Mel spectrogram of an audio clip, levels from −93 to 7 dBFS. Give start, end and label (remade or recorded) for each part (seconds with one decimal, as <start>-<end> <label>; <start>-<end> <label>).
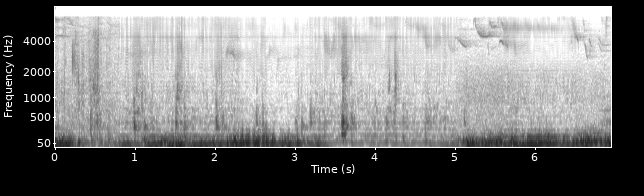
0.0-0.8 recorded; 0.8-5.0 remade; 5.0-5.6 recorded; 5.6-6.5 remade; 6.5-7.0 recorded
